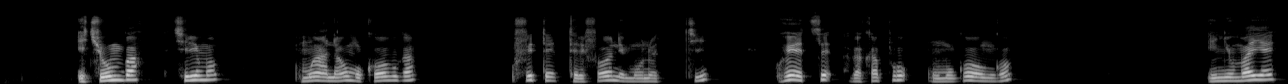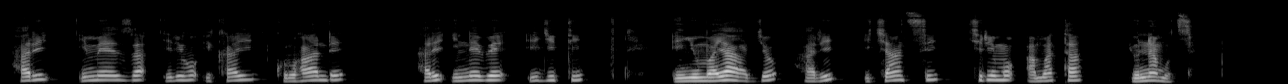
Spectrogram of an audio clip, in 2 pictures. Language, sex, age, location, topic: Kinyarwanda, male, 25-35, Kigali, finance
